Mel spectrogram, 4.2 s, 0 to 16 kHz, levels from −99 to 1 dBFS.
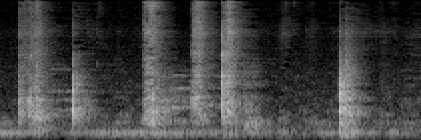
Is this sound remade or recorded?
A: remade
